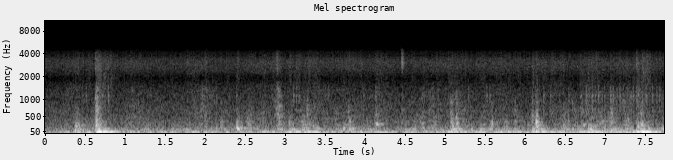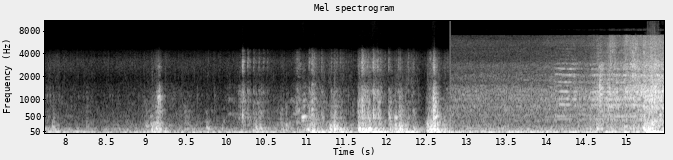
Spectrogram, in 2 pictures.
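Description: Car engine idling, heard through a dashcam, with scattered short knocks and clicks; it grows louder toward the end. About 13 s in, a different recording takes over with louder road traffic noise.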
